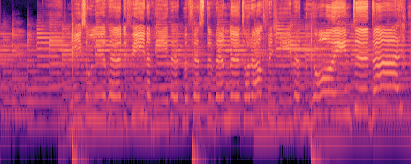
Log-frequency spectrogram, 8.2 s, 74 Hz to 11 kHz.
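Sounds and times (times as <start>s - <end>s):
punk rock song with distorted electric guitars: 1.1s - 2.2s, 3.8s - 5.2s, 6.0s - 7.6s
speech: 1.7s - 8.1s.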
